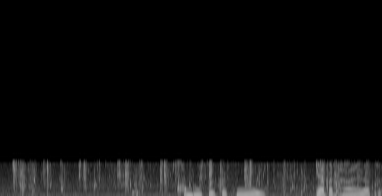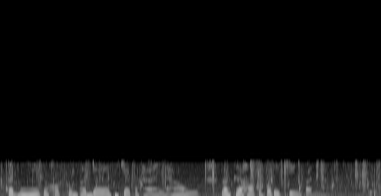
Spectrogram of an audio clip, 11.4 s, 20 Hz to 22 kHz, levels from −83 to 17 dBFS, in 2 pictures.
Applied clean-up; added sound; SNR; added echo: none; Water / Splash, splatter; 13 dB; none.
